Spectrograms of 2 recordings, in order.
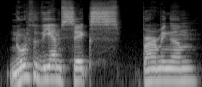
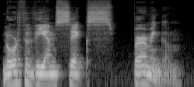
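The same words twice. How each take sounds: First: "North of the M six Birmingham" pitched higher, in an American tune; natural American cadence. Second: "North of the M six Birmingham" in American sounds with a northern English tune; borrowed northern cadence. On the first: Vlogger correcting the mismatch, "North of the M six Birmingham" in natural American cadence. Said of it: "I would say probably something like". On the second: Vlogger showing a confusing mixture, "North of the M six Birmingham" in mismatched northern cadence. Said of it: "if I copy his exact cadence there". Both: Shown as a demonstration.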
